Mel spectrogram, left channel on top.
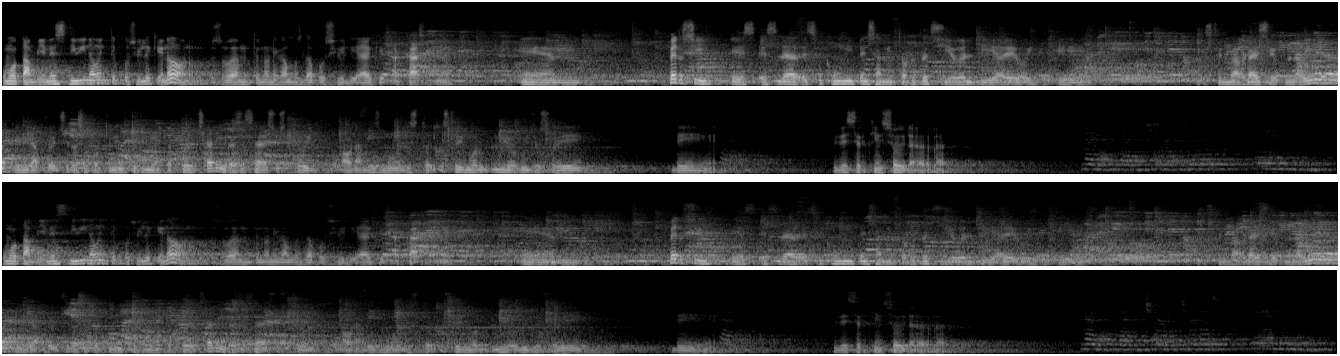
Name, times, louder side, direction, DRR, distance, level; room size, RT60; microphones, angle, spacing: voice 1, 0.0-4.5 5.2-5.8 6.7-10.9 12.0-19.2 20.1-20.5 21.7-22.8, left 4 dB, 65° left, 13 dB, 0.4 m, -28 dB
Conversation, 3.7-18.9, equal, 10° left, 1.4 m, -34 dB
sound 1, 10.0-15.5, right 1 dB, 30° right, 0.7 m, -43 dB
voice 2, 20.5-20.9 24.1-26.5, equal, 55° right, -3 dB, 2.4 m, -48 dB
19.0 x 6.8 x 4.6 m, 2.7 s
head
